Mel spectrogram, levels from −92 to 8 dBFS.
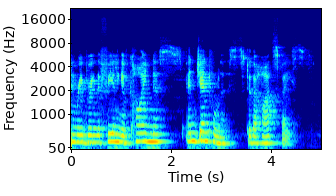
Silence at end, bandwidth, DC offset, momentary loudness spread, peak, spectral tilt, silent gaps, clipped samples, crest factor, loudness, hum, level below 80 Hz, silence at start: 0.6 s; 7.6 kHz; under 0.1%; 17 LU; -12 dBFS; -6.5 dB/octave; none; under 0.1%; 18 dB; -29 LUFS; none; -58 dBFS; 0 s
